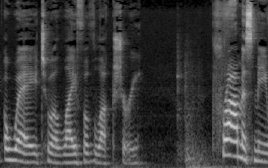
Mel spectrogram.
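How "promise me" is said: louder, higher cry of a worried mother; mother crying out as he leaves; cried out. Acted. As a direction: call after him urgently. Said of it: "Ralph cried".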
